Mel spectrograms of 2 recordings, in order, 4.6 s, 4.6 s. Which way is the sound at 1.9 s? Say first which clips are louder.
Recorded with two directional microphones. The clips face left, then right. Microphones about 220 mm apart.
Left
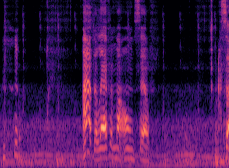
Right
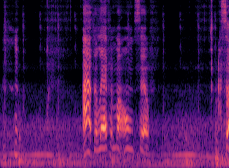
Left 2 dB; 20° left (ahead or behind).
